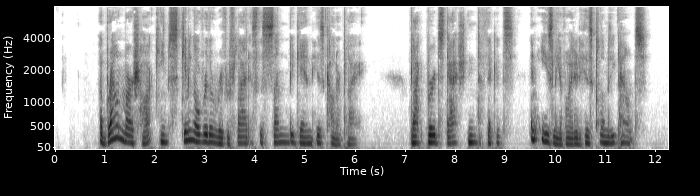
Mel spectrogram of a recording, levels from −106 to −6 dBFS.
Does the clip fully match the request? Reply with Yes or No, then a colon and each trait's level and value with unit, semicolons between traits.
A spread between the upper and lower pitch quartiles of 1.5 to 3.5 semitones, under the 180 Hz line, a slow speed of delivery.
Yes: narrow, 2.6 semitones; medium, 140 Hz; slow, 130 wpm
